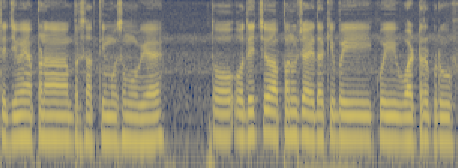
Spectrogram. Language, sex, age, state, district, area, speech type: Punjabi, male, 18-30, Punjab, Mansa, urban, spontaneous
